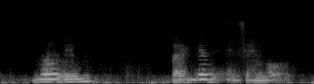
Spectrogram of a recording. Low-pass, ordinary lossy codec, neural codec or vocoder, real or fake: none; none; codec, 16 kHz, 0.5 kbps, FreqCodec, smaller model; fake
